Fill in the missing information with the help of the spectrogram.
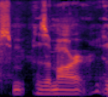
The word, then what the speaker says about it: Zamar: Zamar.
